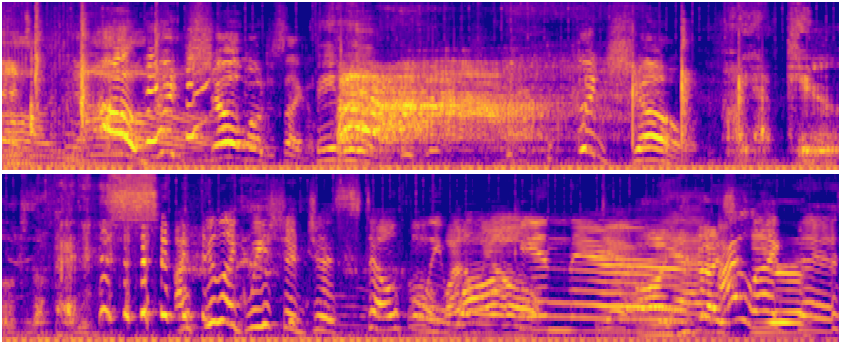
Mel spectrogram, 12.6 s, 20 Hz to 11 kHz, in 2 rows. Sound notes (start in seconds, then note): 1.0 yelling; 2.3 wordless yelling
